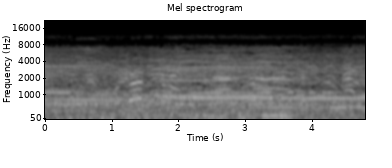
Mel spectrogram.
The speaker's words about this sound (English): Yeah, the crowd is booing.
